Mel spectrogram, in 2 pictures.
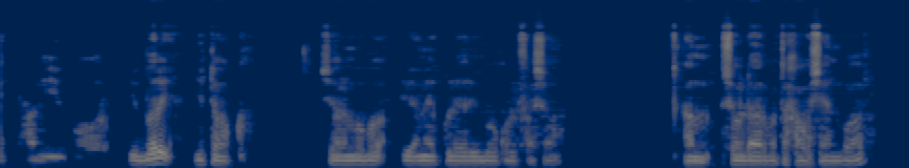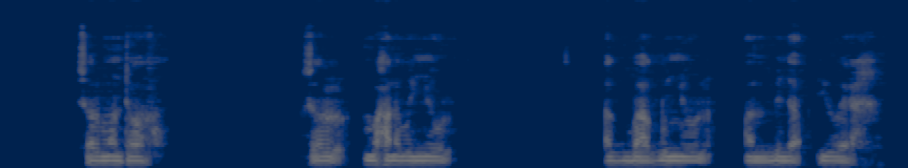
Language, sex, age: Wolof, male, 25-35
